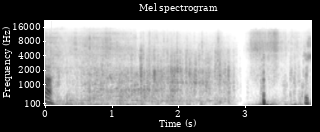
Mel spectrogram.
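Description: Downhill mountain bike passing over a dry, dusty dirt trail: a steady noise of tyres on loose soil for about three seconds, then a sudden cut and a single thump.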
